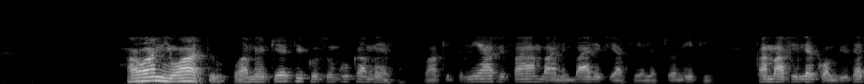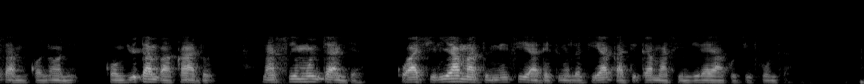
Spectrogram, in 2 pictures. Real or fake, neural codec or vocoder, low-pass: fake; codec, 16 kHz in and 24 kHz out, 2.2 kbps, FireRedTTS-2 codec; 3.6 kHz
